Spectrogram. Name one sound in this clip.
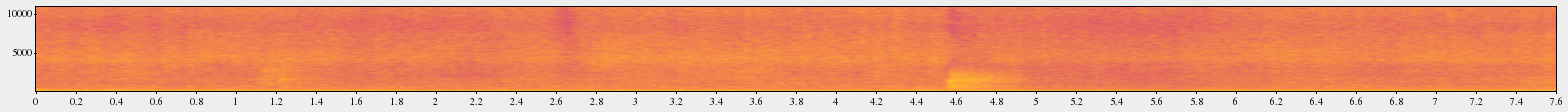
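A knife cuts through meat on a table.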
